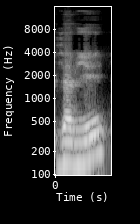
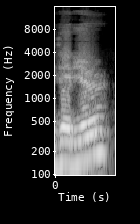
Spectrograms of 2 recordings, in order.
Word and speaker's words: Xavier: all my efforts of so in French it would be Xavier in American it would be Xavier in Spanish it will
